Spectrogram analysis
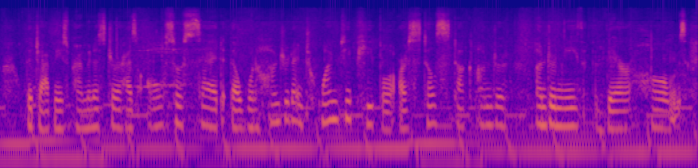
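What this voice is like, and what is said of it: Slightly quieter, hushed voice. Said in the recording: “I'm speaking in a slightly quieter voice right now”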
